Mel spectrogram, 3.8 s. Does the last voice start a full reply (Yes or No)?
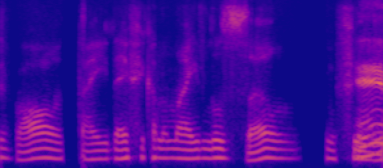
Yes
